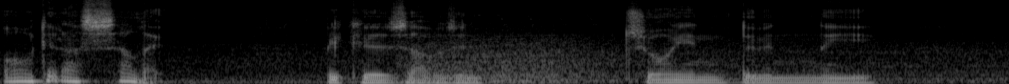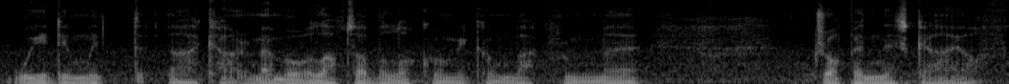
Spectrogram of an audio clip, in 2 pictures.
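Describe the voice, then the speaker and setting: A man talks at a moderate pace in a very deep, low, somewhat breathy voice. His pitch varies an ordinary amount. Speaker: gaming YouTuber. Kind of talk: let's play commentary. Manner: casual, many fillers.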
